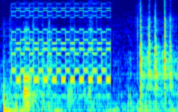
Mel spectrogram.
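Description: A main landline telephone rings with a bright electronic ringtone for about a second and then stops, followed by a few sharp clattering knocks close by.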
